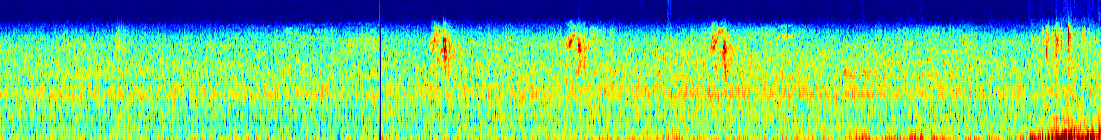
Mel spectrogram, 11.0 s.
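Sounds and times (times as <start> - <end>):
small bird calling: 2.8 - 4.6, 5.6 - 6.1.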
